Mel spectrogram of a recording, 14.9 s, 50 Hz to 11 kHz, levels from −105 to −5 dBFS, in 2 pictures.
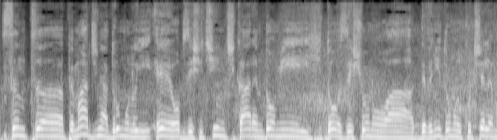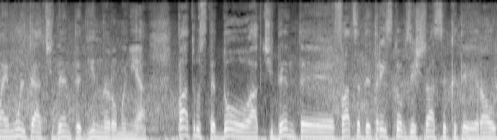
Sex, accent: male, native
